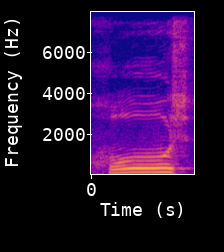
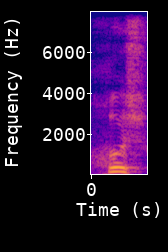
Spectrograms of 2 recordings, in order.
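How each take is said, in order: First: The vowel is stretched out long. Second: The vowel is kept short. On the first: The speaker calls it wrong. "ऐसा खींच कर नहीं पढ़ेंगे" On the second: The speaker calls it right. "बल्कि खुश हुए"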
